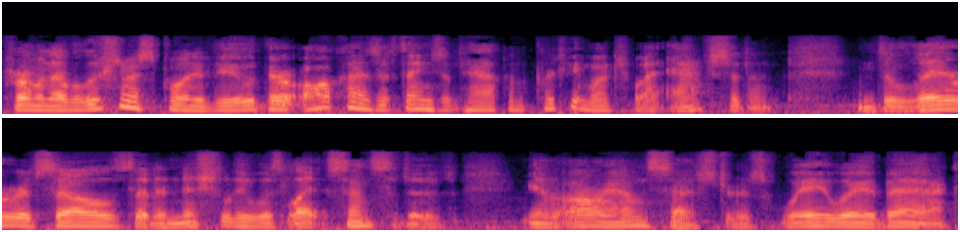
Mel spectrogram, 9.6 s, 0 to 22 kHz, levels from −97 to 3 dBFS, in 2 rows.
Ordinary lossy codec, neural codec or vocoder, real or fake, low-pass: MP3, 32 kbps; codec, 32 kHz, 1.9 kbps, SNAC; fake; 7.2 kHz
